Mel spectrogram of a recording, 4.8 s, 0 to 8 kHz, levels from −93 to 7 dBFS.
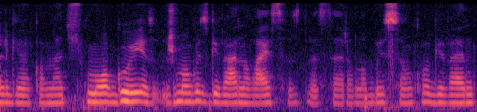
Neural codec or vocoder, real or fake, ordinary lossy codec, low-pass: none; real; MP3, 48 kbps; 7.2 kHz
